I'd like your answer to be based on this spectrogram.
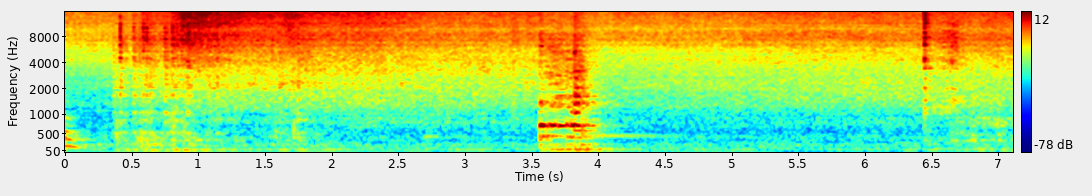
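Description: A brinjal and tilapia curry with cooked-down spice paste is stirred in a hot pan. A continuous sizzle runs throughout, with a louder spoon-scrape burst near the middle and a smaller one near the end, close by and with no talking.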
